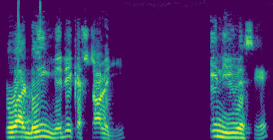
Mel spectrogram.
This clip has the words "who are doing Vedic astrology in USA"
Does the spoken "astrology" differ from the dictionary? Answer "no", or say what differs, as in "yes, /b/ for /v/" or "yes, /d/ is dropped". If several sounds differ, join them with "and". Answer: yes, /ɹ/ is dropped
